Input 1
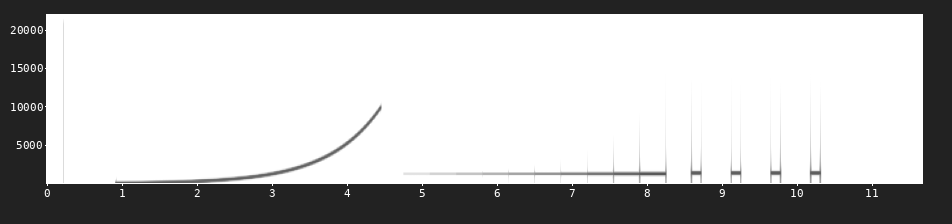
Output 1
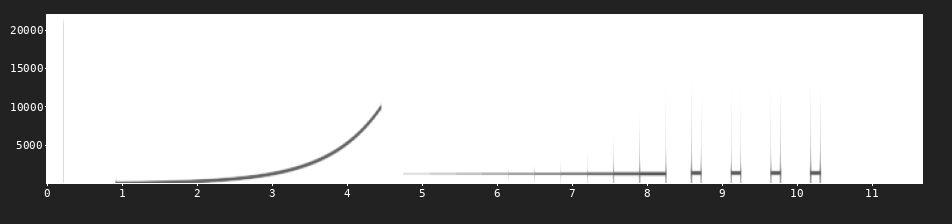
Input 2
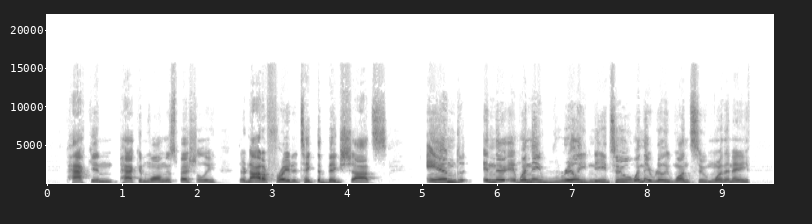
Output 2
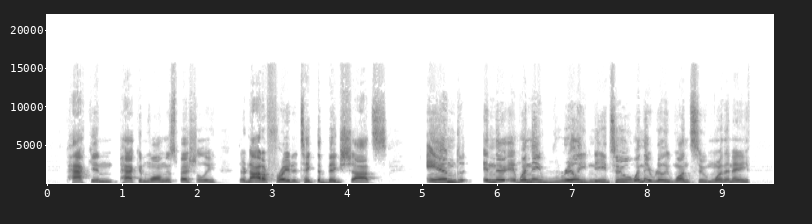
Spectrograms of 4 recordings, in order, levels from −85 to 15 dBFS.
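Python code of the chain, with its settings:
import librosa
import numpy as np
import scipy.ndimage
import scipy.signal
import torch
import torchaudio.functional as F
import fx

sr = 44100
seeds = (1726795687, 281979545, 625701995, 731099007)

y = fx.low_shelf(x, sr, hz=66.0, db=-7.5)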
